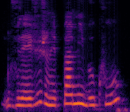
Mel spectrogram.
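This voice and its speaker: A woman's voice: medium pitch, moderate pace, mellow, breathy edge. A woman, a makeup artist talking viewers through a makeup tutorial step by step in a chatty way. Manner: chatty, shows each step.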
